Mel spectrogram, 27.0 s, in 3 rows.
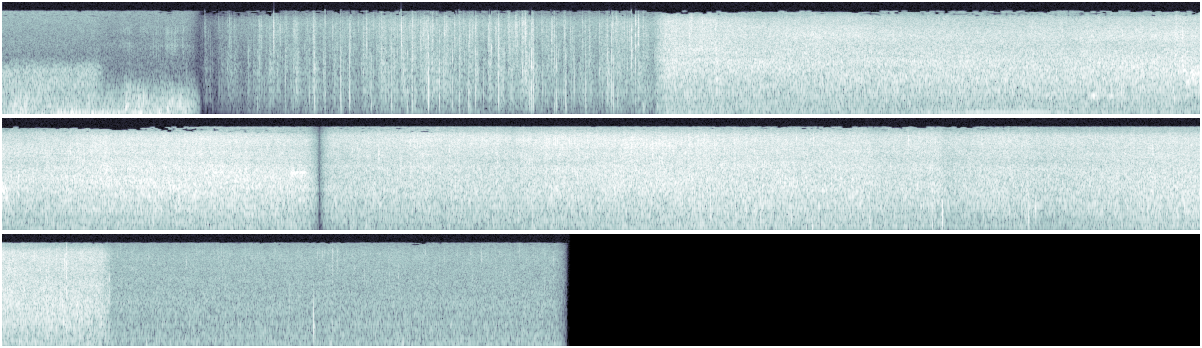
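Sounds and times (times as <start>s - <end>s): heavy rain on pavement: 1.5s - 22.2s
water drip ticks: 1.6s - 5.5s.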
